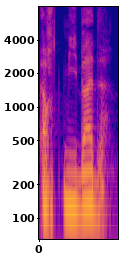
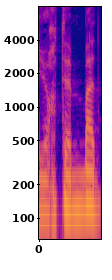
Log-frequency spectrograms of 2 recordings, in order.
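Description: First: The middle part sounds like the word me. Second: The middle part sounds like the letter M. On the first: The speaker calls it wrong. "pas Hurt Me Bad" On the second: The speaker calls it right. "On dit Hurt M Bad"

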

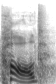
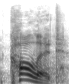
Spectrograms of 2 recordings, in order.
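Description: First: The word is said as one syllable. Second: The word is said as two syllables. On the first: This is the ordinary pronunciation. "Not called" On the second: The pronunciation is changed to fit the music. "you have to have the right number of syllables for the music"

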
